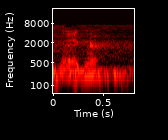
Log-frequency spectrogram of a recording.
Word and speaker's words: Wagner: to say about the Wagner and he doesn't even say Weidner he uses Wagner he pronounces it Wagner which is really the the English way to say it Wagner it's the German Way but uh that's my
